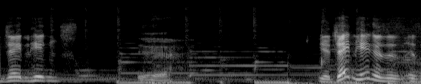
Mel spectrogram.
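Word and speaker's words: Jayden Higgins: Jaden Higgins.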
